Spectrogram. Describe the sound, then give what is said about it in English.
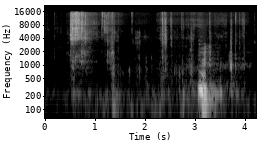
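Popcorn crunches as someone eats it. A few short, dry bites and chews come in separate bursts, with quiet gaps between them. “That's why this episode is taking so long, because I'm eating half the time.”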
